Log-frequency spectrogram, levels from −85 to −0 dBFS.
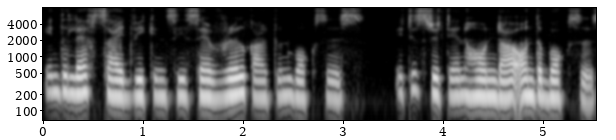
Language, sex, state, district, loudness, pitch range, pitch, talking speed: English, female, Arunachal Pradesh, Longding, -17 LUFS, 180-195 Hz, 190 Hz, 185 wpm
